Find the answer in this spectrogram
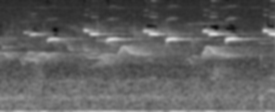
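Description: A great tit sings a bright, two-note 'teacher-teacher' phrase, repeated about three times a second with a slightly bouncy, uneven rhythm.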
